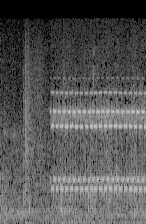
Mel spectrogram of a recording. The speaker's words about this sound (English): She goes to answer the phone.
